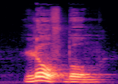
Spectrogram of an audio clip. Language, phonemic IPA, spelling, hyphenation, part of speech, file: Dutch, /ˈloːf.boːm/, loofboom, loof‧boom, noun, Nl-loofboom.ogg
- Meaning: any tree with leaves that are not needle-like (such as those that coniferous trees often have)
